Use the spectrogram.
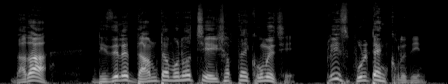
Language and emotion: Bengali, happy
